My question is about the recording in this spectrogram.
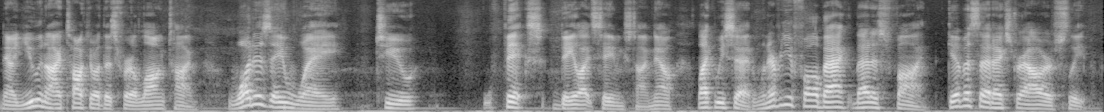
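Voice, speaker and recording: Rambling and cracking jokes, this Kentucky podcast host fires leading questions at his cohost on their casual show. He speaks at a moderate pace in an expressive, fairly bright voice of middle pitch.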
